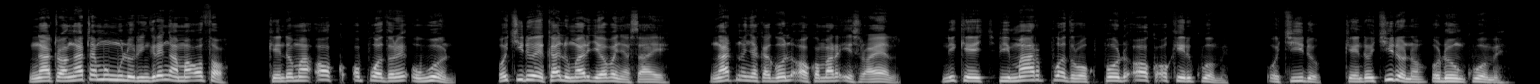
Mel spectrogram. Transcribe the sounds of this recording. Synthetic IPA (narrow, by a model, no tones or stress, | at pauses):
ŋatɔaŋatamumuloɾiŋɡɾeŋamaɔt̪ɔ̰ | kendomaʔɔkɔpwɔd̪ɾeʔowon | ot͡ʃidoekalumard͡ʒɛhɔvaɲasaje | ŋatnɔɲakaɡolɔkɔmaɾɪsɾaɛl | niket͡ʃpimarpwɔd̪ɾwɔkpodɔkɔkɪɾkwomḛ | ot͡ʃido | kendot͡ʃidonɔːdoŋkwomḛ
